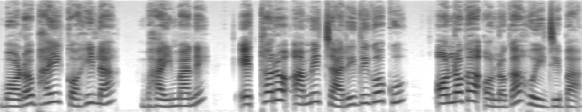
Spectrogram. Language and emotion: Odia, neutral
